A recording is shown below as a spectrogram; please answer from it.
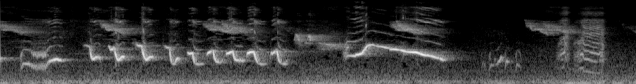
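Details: Caged white-cheeked laughingthrush singing in the 'bắt cô trói cột' style: loud clear whistles, a run of rapid repeated up-slurred notes, then a long descending slurred whistle and a few short sharp notes, with a quiet room background.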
